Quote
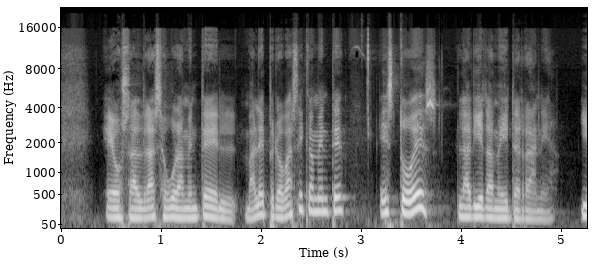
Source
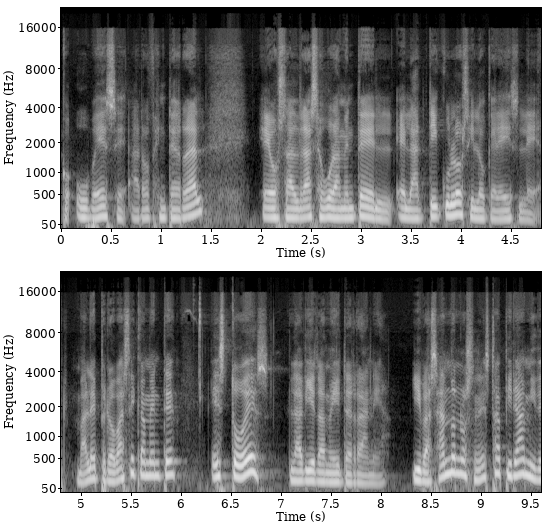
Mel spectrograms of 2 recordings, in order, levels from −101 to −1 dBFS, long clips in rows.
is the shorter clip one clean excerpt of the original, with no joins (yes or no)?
no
